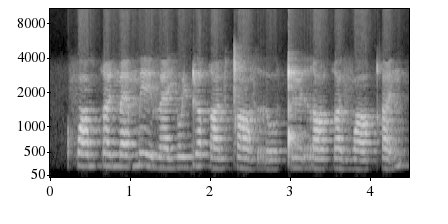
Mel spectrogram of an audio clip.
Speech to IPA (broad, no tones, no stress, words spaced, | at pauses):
fɑmqimæ mevæjoj ɖɯqæv ǀɑvroǃø rɑqɯ vɑ qʰem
